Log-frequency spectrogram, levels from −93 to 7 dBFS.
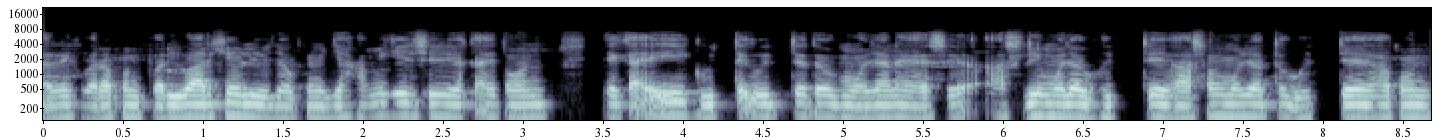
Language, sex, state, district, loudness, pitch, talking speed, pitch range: Bengali, male, West Bengal, Purulia, -16 LUFS, 120 Hz, 110 wpm, 120-125 Hz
